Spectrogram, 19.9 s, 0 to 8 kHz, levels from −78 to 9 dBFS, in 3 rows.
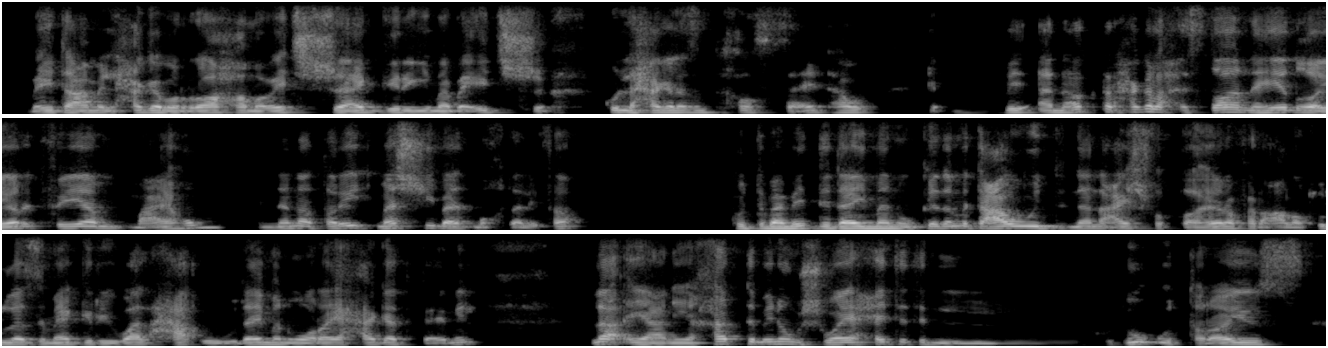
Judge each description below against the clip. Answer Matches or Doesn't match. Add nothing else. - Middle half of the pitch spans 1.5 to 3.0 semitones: Matches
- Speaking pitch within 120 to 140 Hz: Matches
